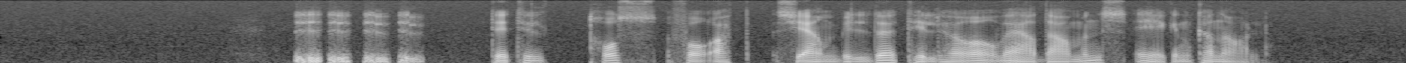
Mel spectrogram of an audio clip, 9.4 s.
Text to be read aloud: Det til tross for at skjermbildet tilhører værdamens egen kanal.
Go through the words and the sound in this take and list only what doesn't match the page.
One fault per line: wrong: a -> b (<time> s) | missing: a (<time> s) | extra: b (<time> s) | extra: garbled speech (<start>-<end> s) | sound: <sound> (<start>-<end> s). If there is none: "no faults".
sound: laugh (2.0-2.8 s)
